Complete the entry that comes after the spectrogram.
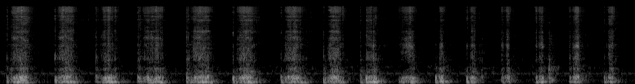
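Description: A metal fork scrapes a solid block of ice with blue-green tinted layers sitting in a ceramic bowl. It makes a steady run of rough, rasping strokes, a little over two per second, each with a low grainy body and a bright hiss that stops sharply between strokes.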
